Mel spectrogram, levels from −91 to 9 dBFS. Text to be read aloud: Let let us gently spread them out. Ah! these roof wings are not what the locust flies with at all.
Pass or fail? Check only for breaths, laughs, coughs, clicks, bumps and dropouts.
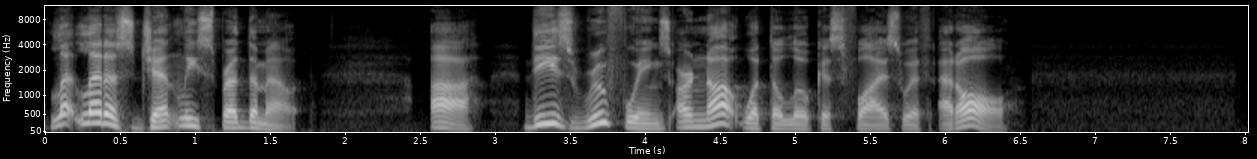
pass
